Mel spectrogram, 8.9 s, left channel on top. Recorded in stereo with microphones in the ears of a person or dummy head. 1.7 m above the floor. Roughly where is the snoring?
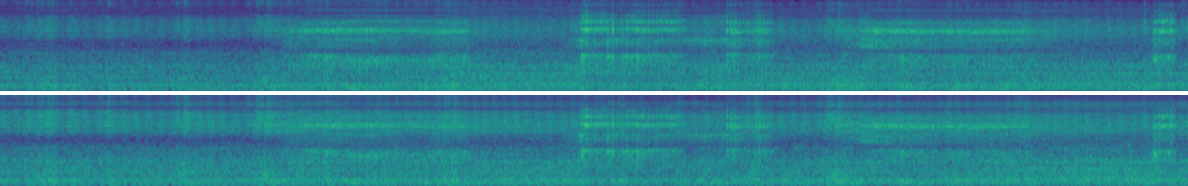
Centre.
